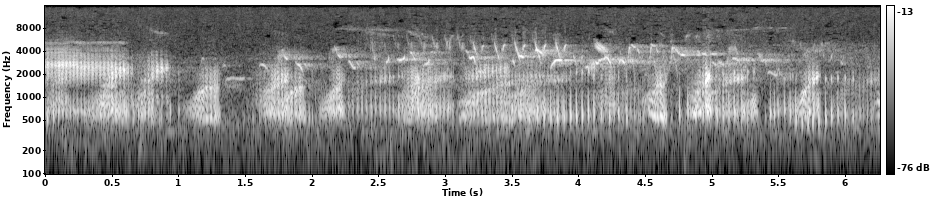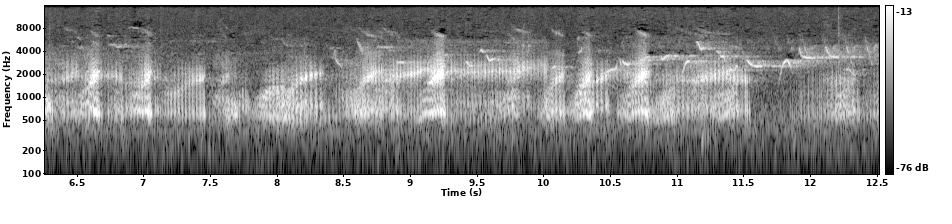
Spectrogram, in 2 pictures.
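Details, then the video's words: Chorus of wild frogs: repeated harsh, clicking croaks layered over a steady rattling drone, numerous animals calling together without pause for the whole stretch. "Toads & Frogs in the wild"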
